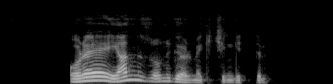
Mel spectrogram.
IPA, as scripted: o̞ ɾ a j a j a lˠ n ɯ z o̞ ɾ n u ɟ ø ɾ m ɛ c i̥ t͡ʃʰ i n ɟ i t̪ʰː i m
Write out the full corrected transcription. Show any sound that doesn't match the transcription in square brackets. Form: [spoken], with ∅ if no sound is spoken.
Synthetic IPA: o̞ ɾ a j a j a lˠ n ɯ z o̞ [∅] n u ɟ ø ɾ m ɛ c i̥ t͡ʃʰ i n ɟ i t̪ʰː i m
